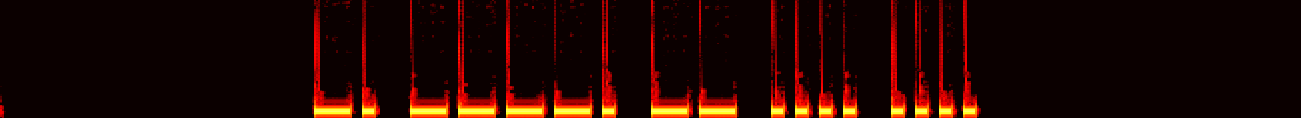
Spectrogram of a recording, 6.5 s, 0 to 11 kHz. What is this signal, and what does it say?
Morse code, heard as a keyed tone, about 20 wpm, 700 Hz. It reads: N9MHH
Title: Speed Racing - USA 1x3 Call Signs 17wpm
